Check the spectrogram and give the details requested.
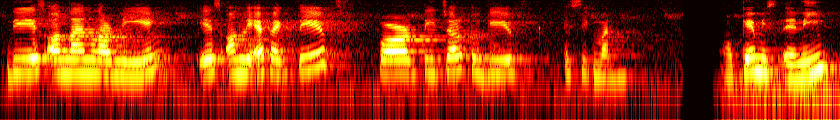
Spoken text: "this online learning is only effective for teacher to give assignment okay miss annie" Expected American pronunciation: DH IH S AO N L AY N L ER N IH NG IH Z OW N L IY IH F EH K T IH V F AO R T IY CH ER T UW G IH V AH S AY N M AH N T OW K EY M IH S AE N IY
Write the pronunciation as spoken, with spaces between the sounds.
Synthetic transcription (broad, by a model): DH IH S AO N L AY N L ER N IH NG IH S OW N L IY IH F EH K T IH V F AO R T IY CH ER T UW G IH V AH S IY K M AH N OW K EY M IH S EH N IY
